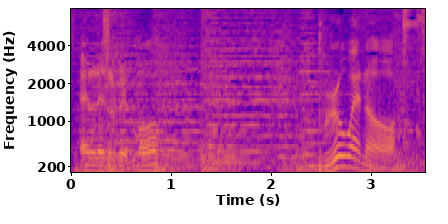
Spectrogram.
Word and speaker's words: Bruenor: I can increase Brenor a little bit more. Bruenor, that's how you say it.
